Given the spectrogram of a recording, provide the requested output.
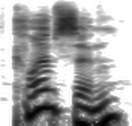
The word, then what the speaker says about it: Clemson: it right right also if it's someone's name that has been transformed into to the name of a town for example like clemson you should not add a z just a little language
